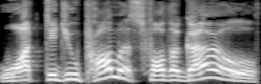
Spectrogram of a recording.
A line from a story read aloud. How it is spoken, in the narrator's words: thundered Basavriuk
